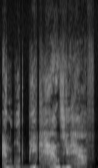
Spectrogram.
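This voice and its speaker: A storyteller voicing a trusting little girl who asks small, hushed, half-whispered questions. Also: medium pitch, huge pitch swings, unhurried, husky, heavily acted. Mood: wondering, hushed. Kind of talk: storybook read-aloud.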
